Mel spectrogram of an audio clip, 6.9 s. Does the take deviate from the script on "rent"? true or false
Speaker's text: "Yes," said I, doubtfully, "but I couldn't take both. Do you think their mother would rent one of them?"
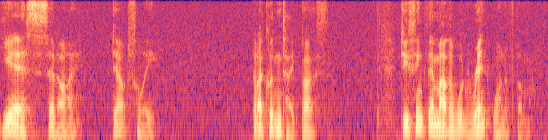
false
